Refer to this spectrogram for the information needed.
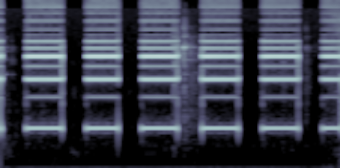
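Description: An alarm clock beeps in a steady, repeating pattern, six loud electronic tones evenly spaced with short gaps, bright and harsh, with no voices.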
